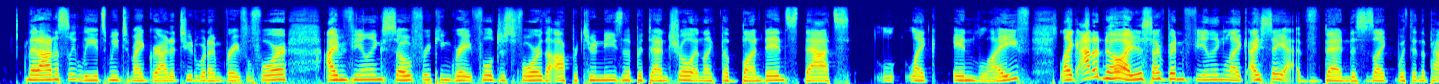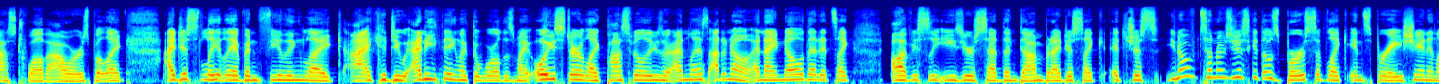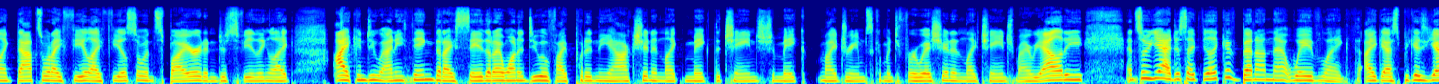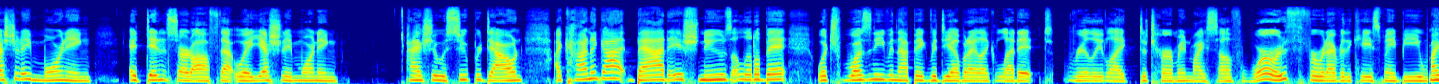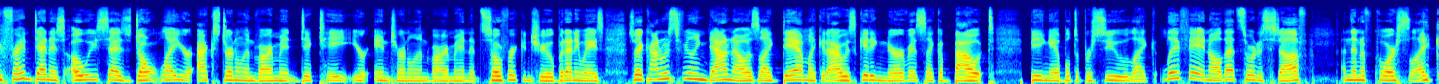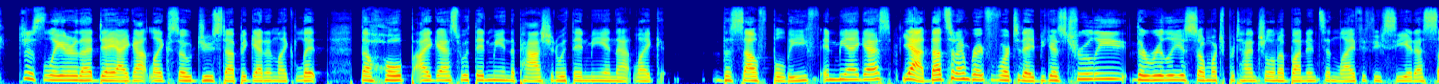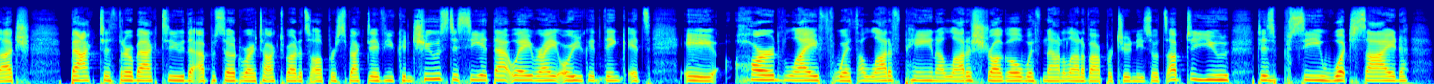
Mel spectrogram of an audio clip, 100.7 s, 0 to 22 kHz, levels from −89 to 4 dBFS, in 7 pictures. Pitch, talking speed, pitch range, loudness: 195 Hz, 235 wpm, 180-215 Hz, -22 LUFS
